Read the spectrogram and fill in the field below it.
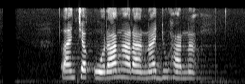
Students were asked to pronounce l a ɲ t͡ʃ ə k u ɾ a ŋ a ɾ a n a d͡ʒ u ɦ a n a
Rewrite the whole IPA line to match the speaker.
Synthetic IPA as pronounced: l a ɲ t͡ʃ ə k u ɾ a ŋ a ɾ a n a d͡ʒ u ɦ a n a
